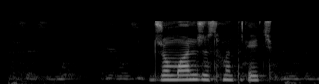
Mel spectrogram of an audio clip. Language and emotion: Russian, neutral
